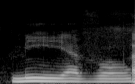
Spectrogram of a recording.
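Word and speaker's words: Miéville: By China Mieville, pronounced Mieville.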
